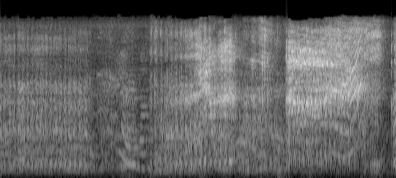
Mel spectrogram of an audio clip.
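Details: Staffordshire bull terrier puppies at three weeks old, giving thin, high squealing whines that rise and waver near the end, after a stretch of lower, murmuring sound that may be a human voice.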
